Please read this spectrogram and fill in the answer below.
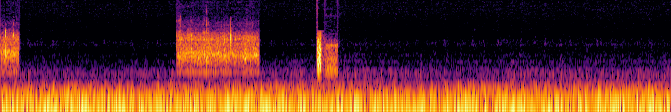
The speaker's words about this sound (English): We're gonna raise the stair truck and look inside before we go in.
